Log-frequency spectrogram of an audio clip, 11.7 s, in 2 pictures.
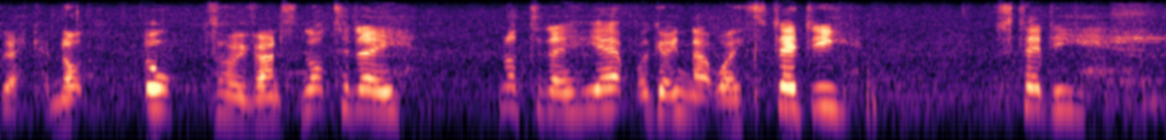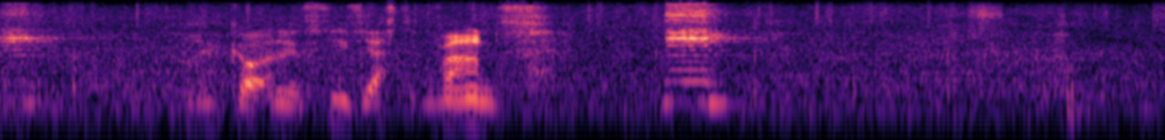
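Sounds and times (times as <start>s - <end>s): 
speech: 0.0s - 4.4s, 5.0s - 5.8s, 7.0s - 9.6s
street traffic hum with faint rumbles: 0.0s - 11.6s
car horn honk: 5.5s - 6.2s, 9.1s - 9.7s.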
